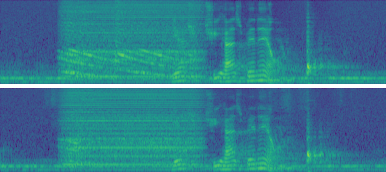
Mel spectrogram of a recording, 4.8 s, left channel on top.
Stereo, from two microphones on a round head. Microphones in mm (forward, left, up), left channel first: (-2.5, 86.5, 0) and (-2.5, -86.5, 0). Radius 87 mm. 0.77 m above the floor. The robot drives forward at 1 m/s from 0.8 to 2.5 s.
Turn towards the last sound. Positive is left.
turn(degrees=35)  # may be behind; listen again after turning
